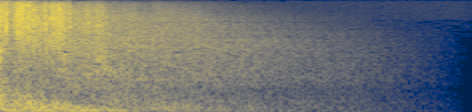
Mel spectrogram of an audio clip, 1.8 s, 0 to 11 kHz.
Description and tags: cannon boom7
big, boom, cannon, explosion, large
